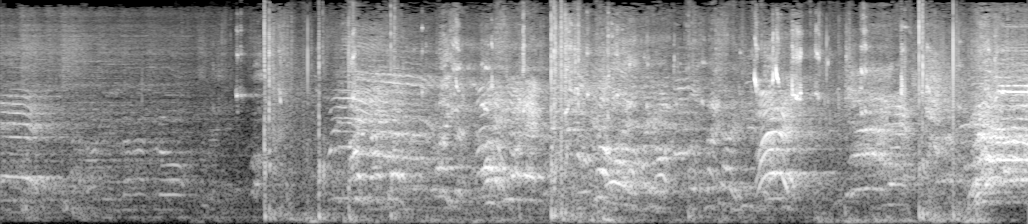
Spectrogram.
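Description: An indoor volleyball rally: after a quieter start, the ball is struck sharply again and again from about two and a half seconds in, with sneakers squeaking on the court and players calling out, echoing in a large hall.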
